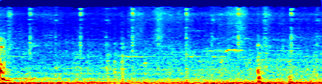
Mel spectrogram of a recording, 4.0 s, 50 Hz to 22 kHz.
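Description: Steady low road and engine rumble heard inside the cabin of a Winnebago Revel 4x4 camper van (Mercedes Sprinter) while it drives along.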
